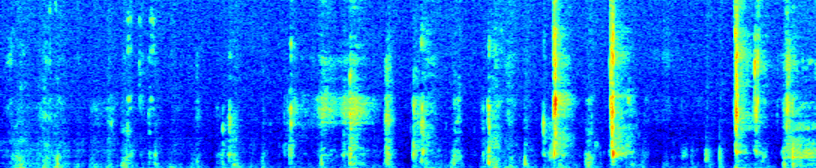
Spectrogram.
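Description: Close-miked chewing of bakso meatballs and rice vermicelli noodles in broth: a run of short, wet mouth clicks and smacks.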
